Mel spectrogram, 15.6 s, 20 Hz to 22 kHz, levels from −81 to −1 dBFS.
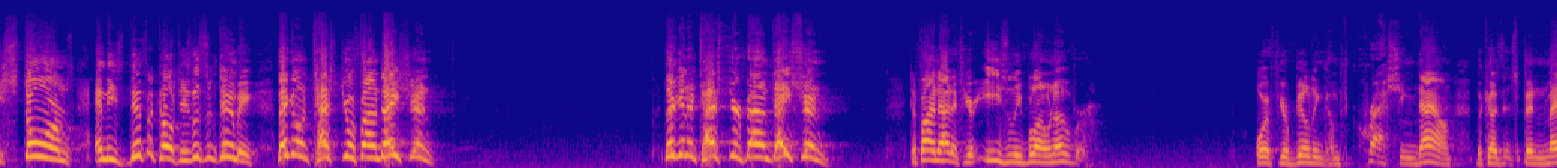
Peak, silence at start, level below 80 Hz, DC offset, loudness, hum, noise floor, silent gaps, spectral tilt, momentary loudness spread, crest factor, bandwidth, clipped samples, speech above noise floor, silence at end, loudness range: -6 dBFS; 0 s; -64 dBFS; under 0.1%; -20 LUFS; none; -61 dBFS; none; -5.5 dB/octave; 13 LU; 16 dB; 15.5 kHz; under 0.1%; 41 dB; 0 s; 7 LU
